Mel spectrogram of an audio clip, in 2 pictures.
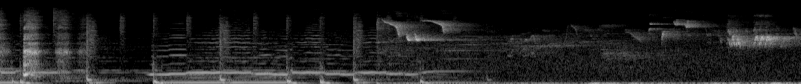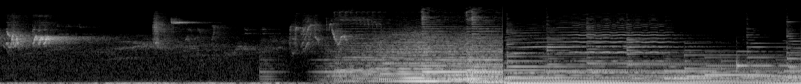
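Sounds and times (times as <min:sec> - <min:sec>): birds chirping: 0:03.7 - 0:12.0.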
